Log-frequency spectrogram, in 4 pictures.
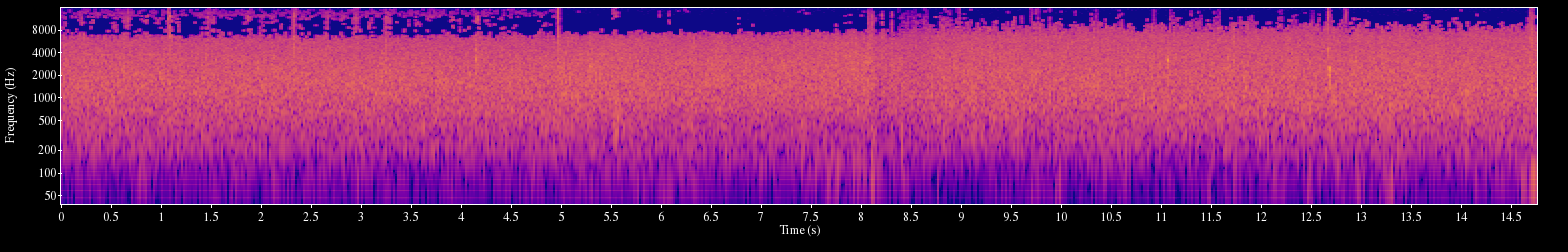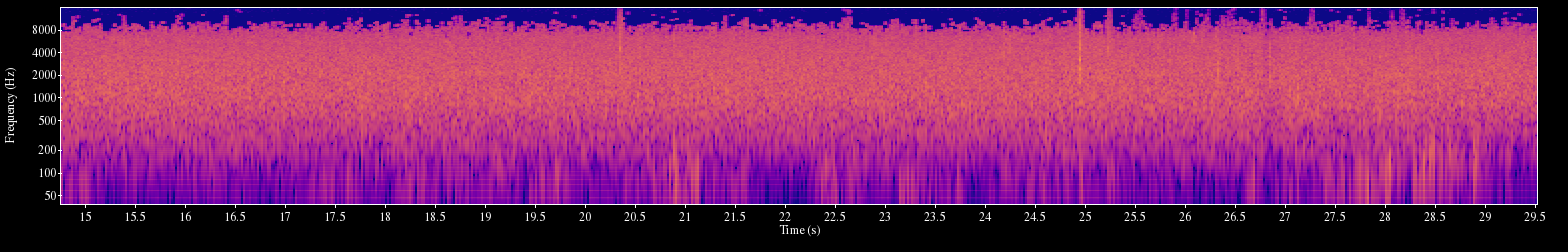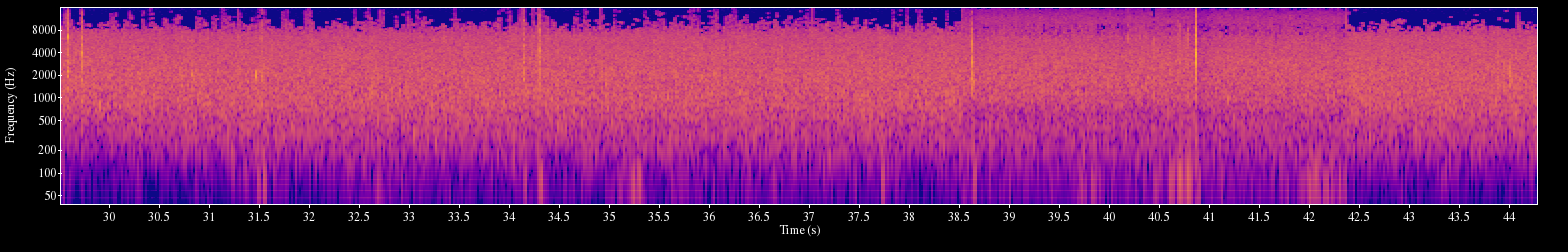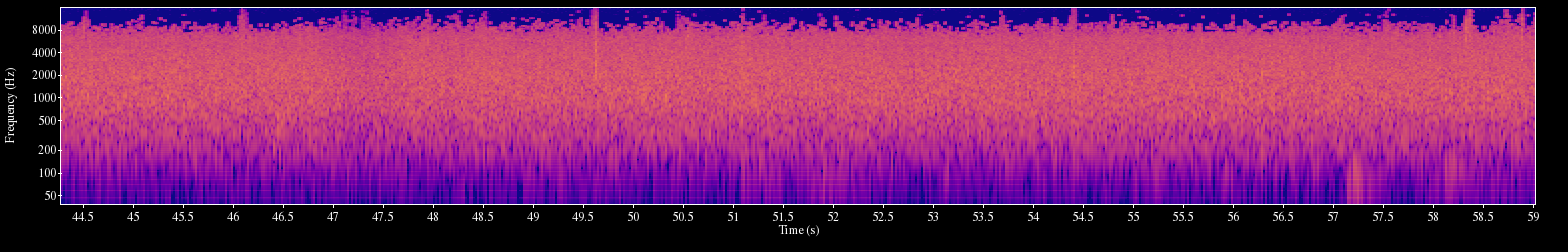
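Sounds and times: river rushing: 0.0 - 59.0.

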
